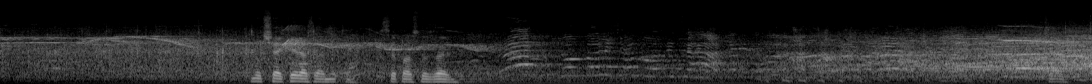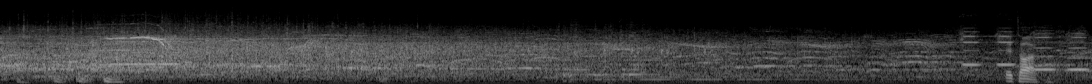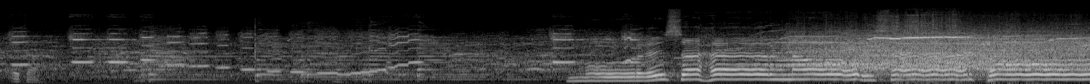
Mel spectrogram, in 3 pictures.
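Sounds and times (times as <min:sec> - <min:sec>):
long audience applause at concert: 0:00.0 - 0:03.6, 0:08.5 - 0:19.4, 0:30.1 - 0:32.7
speech: 0:02.5 - 0:04.8, 0:21.1 - 0:22.4, 0:27.6 - 0:32.6
laughter: 0:07.6 - 0:09.5, 0:11.0 - 0:12.4.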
